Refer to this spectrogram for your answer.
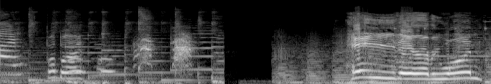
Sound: monkey cheering

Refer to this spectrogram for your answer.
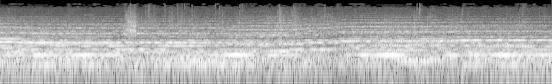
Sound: none

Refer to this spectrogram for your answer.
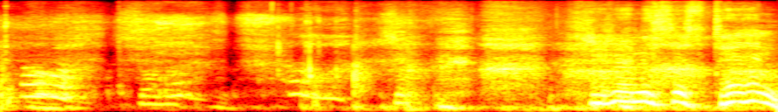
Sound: Franky gasps

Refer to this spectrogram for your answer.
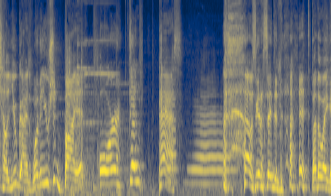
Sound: laugh

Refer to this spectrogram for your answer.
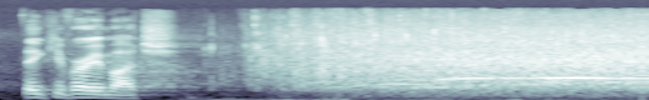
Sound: cheers and applause

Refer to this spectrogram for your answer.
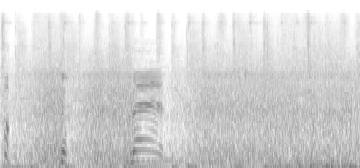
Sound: laughs

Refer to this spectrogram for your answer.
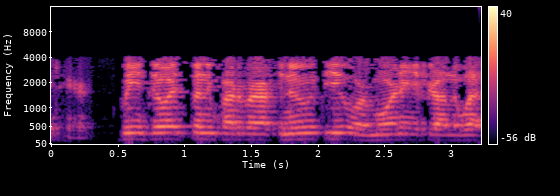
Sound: voiceover

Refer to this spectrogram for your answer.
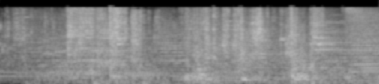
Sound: clanging

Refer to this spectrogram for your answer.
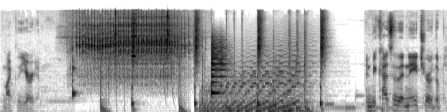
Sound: mechanical whirring

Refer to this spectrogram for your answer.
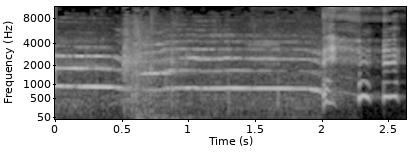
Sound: yelling excitedly; laughing

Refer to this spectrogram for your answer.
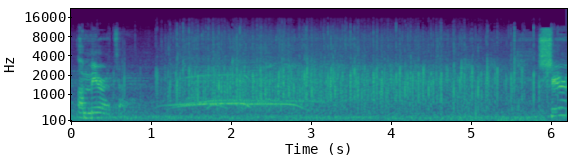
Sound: cheering and Applause

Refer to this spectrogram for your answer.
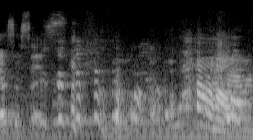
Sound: laughter

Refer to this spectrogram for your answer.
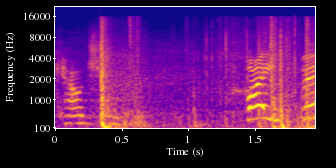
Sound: glove thudding

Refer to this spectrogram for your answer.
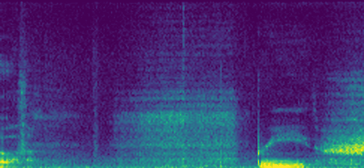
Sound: inhaling; exhaling and inhaling

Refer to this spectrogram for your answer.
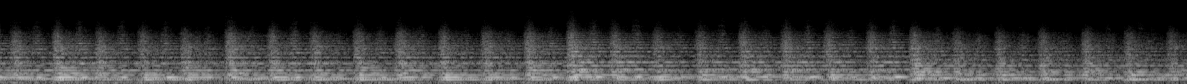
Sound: soft background chatter

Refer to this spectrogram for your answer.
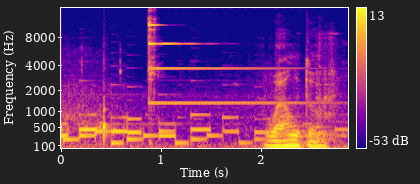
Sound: gauge dings

